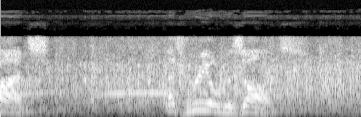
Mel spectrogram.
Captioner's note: applause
